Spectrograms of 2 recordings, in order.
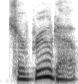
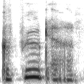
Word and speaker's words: Garuda: how well you do charruda or Garuda I've heard it said both ways geruda is the national airline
